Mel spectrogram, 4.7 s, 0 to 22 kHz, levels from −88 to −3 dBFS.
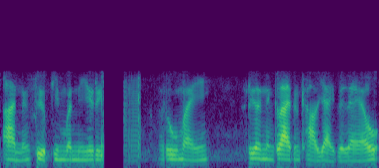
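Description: The clip is speech, and it carries the G.723.1 codec throughout. The sound is muffled and hoarse, and consonants blur. The band runs from about 250 Hz to 3.4 kHz, with nothing above 3.7 kHz. The heavy coding damage points to a rate near 6 kbit/s. A cable pulled and plugged in disrupts the audio from 1.26 s to 1.75 s. A pop opens a gap of about 0.44 s. Then a 60 Hz mains buzz lasts about 0.18 s while the plug tip makes partial contact. A second pop follows as the sound returns.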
